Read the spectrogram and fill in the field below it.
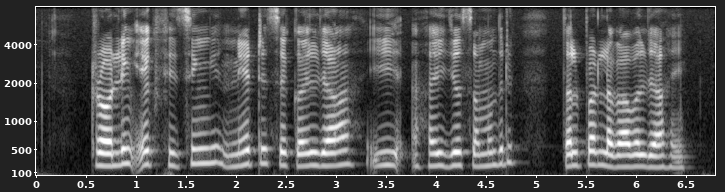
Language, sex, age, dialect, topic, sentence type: Magahi, female, 31-35, Western, agriculture, statement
